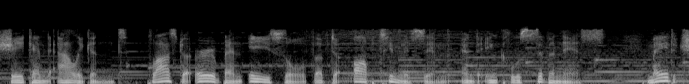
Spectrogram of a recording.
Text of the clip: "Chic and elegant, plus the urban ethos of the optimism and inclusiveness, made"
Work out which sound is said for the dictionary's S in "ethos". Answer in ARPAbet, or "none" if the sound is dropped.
TH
